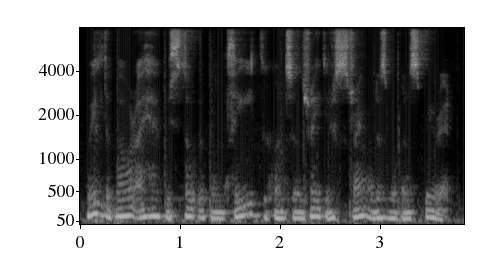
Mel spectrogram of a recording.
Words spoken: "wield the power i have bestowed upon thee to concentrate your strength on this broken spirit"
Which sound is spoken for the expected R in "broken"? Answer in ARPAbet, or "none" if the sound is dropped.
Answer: none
